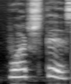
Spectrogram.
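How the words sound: It is said in a big, deep goat voice.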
